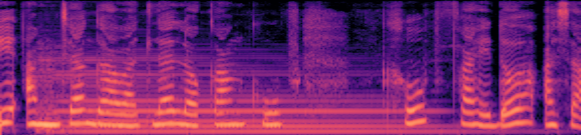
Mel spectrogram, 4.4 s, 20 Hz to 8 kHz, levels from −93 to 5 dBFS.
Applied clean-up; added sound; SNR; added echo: none; Bowed string instrument; 10 dB; none.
